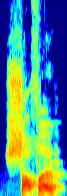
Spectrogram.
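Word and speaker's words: chauffeur: Number five है students शॉफ। आपने शॉफ के स्पेलिंग लिखने हैं।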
